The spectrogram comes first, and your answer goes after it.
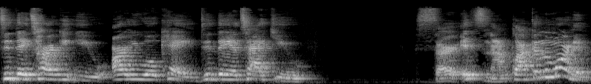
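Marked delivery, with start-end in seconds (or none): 0.0-3.2 mock tearful, pleading delivery. Retelling a man who came running up, imitating someone in tears. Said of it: "in tears".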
